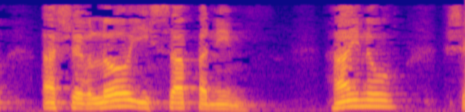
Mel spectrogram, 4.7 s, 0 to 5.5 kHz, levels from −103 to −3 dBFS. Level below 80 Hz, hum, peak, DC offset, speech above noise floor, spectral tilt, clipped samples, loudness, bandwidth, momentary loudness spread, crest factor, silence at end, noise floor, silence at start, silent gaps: -54 dBFS; none; -10 dBFS; under 0.1%; 40 dB; -8.5 dB/octave; under 0.1%; -23 LUFS; 5 kHz; 14 LU; 16 dB; 0 s; -62 dBFS; 0 s; none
